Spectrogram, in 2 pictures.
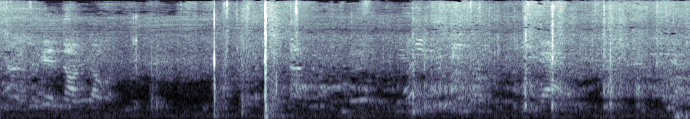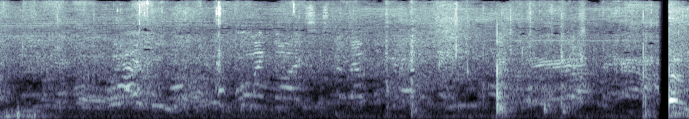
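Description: A few sharp slaps of boxing gloves landing, the loudest about two seconds in, over faint background talking.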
